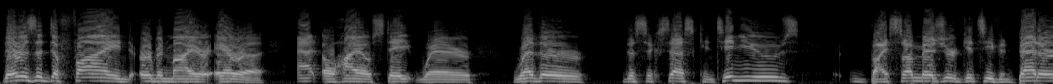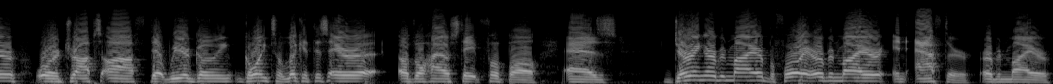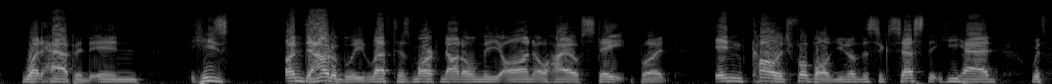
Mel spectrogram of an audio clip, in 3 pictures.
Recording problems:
distortion; heavy; 13% of the sound clipped

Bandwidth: 14.5 kHz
